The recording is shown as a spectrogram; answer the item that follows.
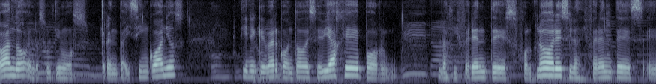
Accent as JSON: {"language": "Spanish", "region": "Buenos Aires", "country": "Argentina", "tie": "born there", "also_born_or_lived": "Spain", "lives_now": "San Esteban, Argentina", "said": "Vivo en San Esteban, aquí cerquita, y bueno, nací en Buenos Aires, y después, cuando ya me independicé un poco, empecé a viajar mucho. Viví 10 años en España, que mi familia es de ahí, mi mamá es andaluza, de Sevilla."}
